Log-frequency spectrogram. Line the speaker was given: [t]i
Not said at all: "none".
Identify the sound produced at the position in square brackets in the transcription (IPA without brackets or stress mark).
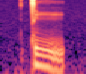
t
